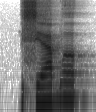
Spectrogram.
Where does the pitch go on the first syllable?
rising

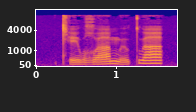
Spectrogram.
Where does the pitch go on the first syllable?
low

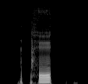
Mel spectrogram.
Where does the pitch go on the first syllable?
falling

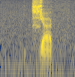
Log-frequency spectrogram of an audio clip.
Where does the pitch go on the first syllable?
low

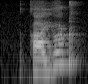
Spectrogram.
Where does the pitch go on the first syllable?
low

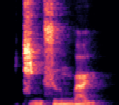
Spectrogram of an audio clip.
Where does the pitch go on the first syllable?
rising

